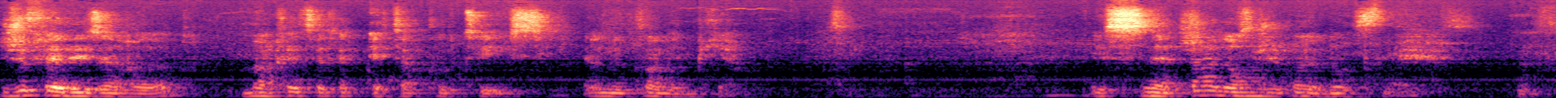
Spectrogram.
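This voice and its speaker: A man with a non-native accent, medium pitch and ordinary pitch variation, at a very slow pace with long, frequent pauses, plus noticeable background noise and audible room echo. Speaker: preacher. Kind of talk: sermon. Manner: halting.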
